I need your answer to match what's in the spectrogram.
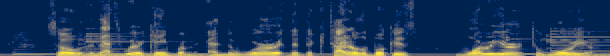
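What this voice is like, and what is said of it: Brooklyn accent. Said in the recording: “my Brooklyn accent ... it's worry like you're a worried person to warrior”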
